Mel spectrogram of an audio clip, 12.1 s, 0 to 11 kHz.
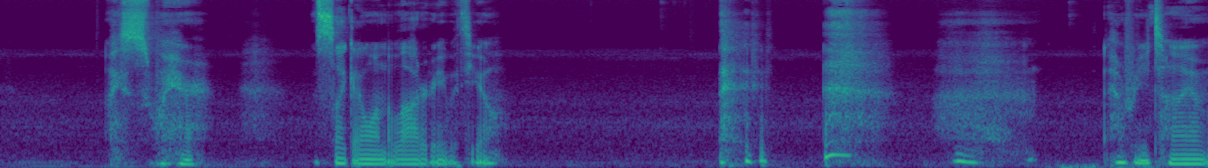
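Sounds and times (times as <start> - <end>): man chuckling and sighing: 7.2 - 10.4.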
